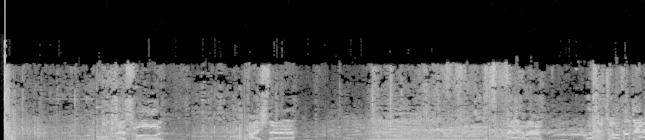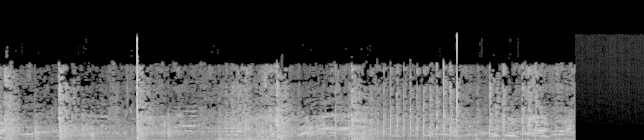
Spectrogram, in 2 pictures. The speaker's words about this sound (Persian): دسپول شب گذشته شاهد درگیری‌های گسترده‌ای بود که ویدیوهای موجود نشون میده ماموران به سوی مردم شلیک میکنن. اگر ویدیو آماده باشه میتونیم صدای اون رو بشنویم با هم.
